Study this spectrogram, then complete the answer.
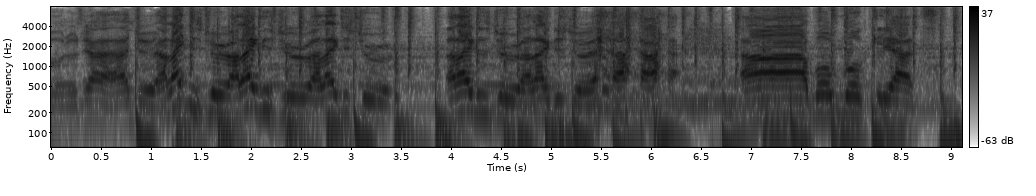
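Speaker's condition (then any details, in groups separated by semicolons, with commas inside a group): No condition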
